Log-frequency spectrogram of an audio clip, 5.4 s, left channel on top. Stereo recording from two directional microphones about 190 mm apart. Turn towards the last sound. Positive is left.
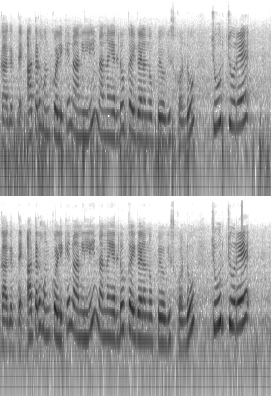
turn(degrees=-15)  # may be behind; listen again after turning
